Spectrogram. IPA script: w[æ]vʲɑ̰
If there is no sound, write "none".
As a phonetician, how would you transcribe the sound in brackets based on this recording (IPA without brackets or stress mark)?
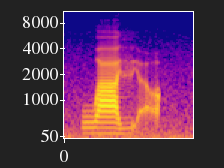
a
